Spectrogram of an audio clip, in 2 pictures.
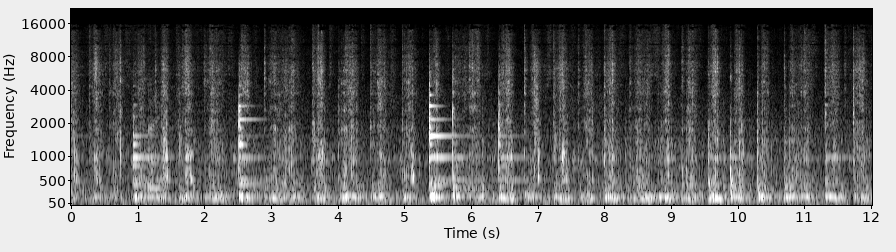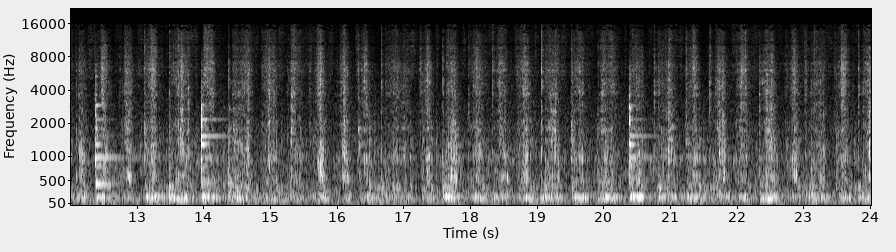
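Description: A wooden spatula stirs and scrapes coarse salt around a stainless steel pan as the salt is dry-roasted, a continuous gritty scraping. Now and then the pan rings briefly when the spatula knocks it.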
